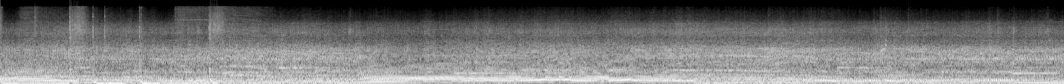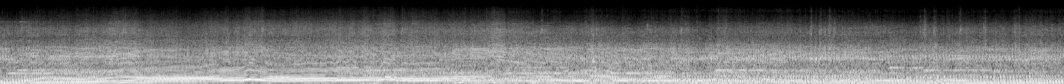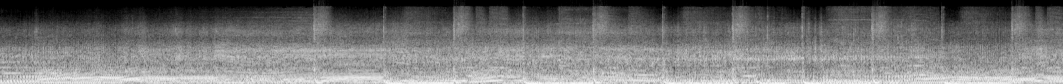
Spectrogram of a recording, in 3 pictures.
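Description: Honda CRF250 motocross bike's four-stroke single-cylinder engine revving up and down again and again as it is ridden hard around a dirt track, with music mixed over it.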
